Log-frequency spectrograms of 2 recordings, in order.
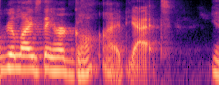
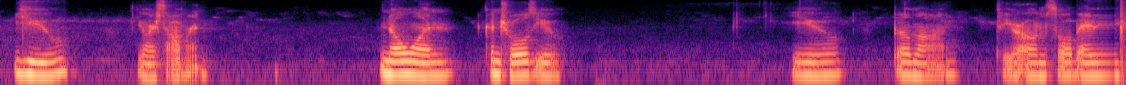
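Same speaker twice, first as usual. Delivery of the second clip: tender; 3 semitones lower, 7 dB quieter than usual. Real, not acted. Soothing the viewer directly.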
